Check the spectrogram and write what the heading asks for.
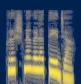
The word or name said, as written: ಕೃಷ್ಣಗಳತೇಜ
